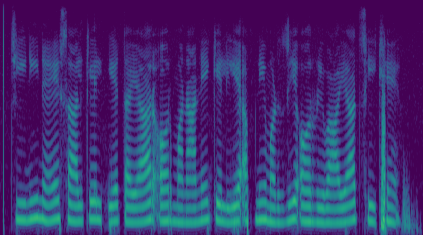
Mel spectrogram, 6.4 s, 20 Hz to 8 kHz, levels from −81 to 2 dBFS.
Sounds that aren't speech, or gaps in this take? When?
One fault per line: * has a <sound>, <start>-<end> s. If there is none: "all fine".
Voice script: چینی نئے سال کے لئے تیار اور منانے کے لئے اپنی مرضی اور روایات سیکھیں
* has a dropout, 1.5-1.6 s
